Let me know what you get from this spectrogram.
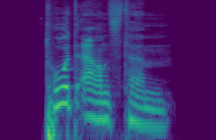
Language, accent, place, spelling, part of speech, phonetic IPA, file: German, Germany, Berlin, todernstem, adjective, [ˈtoːtʔɛʁnstəm], De-todernstem.ogg
- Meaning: strong dative masculine/neuter singular of todernst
